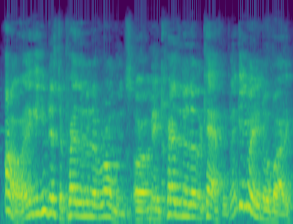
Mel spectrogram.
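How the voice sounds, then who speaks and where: Animated young man with a slightly high voice. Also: very fast, reverberant. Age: 20s. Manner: loud, animated, slangy and joking. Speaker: podcast co-host. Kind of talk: casual chat.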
